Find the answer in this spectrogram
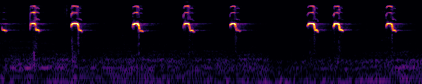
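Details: Javan white-eye, a bird endemic to Java, singing sharp notes: clear high hooked chirps, each rising then dropping, repeated at uneven intervals of about half a second. Faint low background rumble.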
